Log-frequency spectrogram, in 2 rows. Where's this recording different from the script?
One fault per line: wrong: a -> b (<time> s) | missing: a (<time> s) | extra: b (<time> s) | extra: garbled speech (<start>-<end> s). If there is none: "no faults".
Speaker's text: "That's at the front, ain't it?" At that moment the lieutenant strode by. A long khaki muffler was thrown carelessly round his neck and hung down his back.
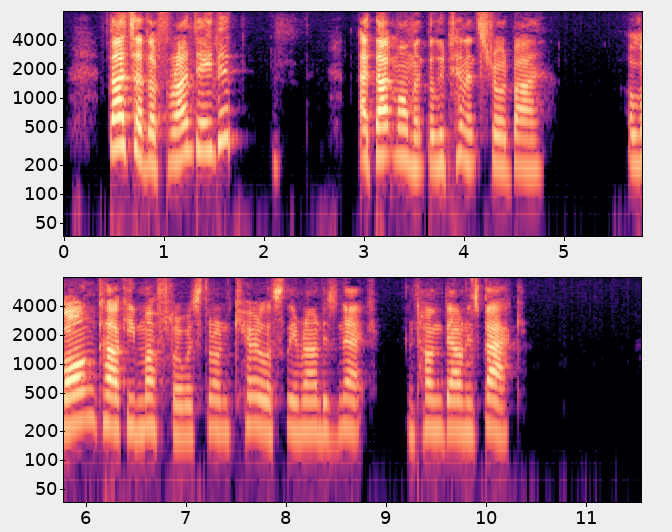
no faults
